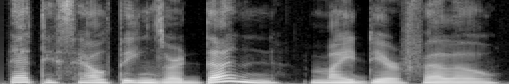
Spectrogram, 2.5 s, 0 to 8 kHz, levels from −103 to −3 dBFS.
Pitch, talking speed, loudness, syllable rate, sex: 160 Hz, 210 wpm, -19 LUFS, 4.8 syllables/s, female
